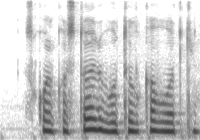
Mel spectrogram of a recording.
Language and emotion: Russian, neutral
